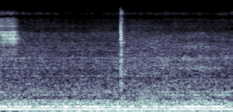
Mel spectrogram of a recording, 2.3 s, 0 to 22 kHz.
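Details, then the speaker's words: Restored 1964 3M Wollensak Model 524 reel-to-reel after new belt and motor spindle grip fix for slipping at speeds other than 7.5 ips; quiet steady motor hum, no slipping, warble or scraping, mechanically working normally. "and we'll try experimenting with that and uh mechanically everything works as it should"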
